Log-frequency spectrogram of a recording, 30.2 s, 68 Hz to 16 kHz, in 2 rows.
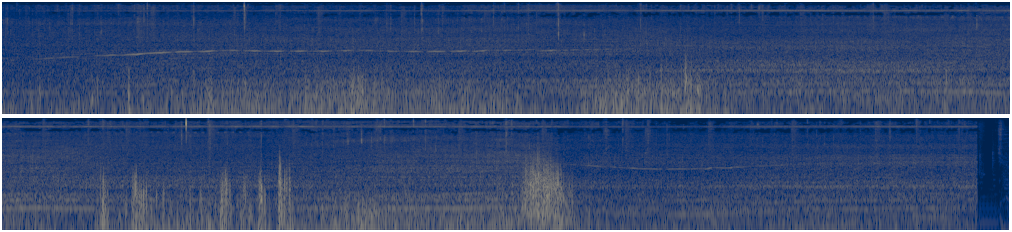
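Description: Wind noise on the microphone and tyre rumble from a ride on an iNMOTION V8 electric unicycle, with a faint whine from its 800 W wheel-hub motor that rises and falls in pitch with speed. A few sharp knocks come a little past halfway, and a louder surge of rumble follows a few seconds later.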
